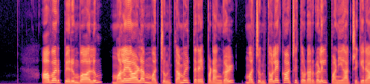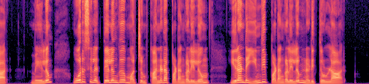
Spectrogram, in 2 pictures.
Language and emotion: Tamil, neutral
